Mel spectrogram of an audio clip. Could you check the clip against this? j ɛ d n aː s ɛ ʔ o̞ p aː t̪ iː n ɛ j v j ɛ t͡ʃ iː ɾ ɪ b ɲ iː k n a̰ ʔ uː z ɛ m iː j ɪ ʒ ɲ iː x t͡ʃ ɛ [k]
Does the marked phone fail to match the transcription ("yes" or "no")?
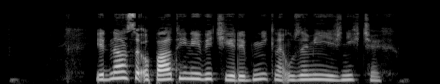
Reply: yes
